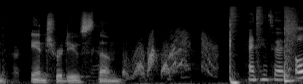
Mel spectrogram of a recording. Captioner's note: record scratch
